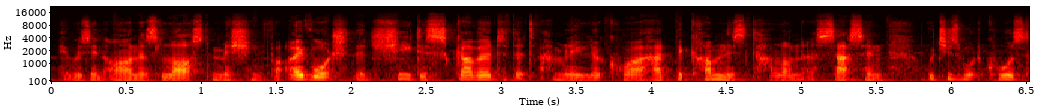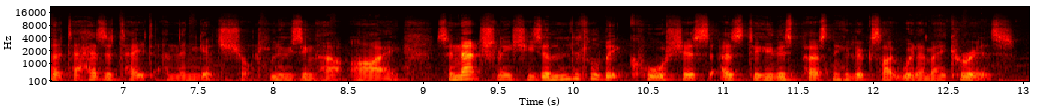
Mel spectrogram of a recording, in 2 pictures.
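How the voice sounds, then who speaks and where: A man's voice: medium pitch, fast talker, creaky, hardly any pauses, bright, forceful tone, faint music behind. A man hosting a video, reading scripted narration. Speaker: video host.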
